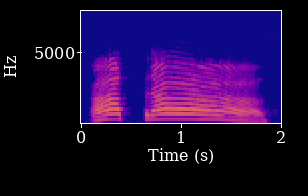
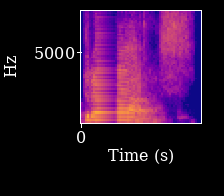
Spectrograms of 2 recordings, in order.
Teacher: O trás é o mais forte, que é a nossa última sílaba. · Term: oxítona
